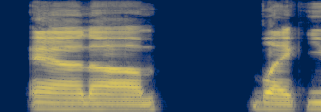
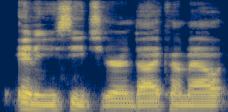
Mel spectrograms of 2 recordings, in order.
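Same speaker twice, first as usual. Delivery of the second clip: ordinary talk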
